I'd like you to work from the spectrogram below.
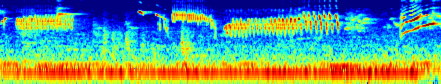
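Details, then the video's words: Young canary singing vigorously, used to prompt a canary that has stopped singing to start again: buzzy high trill, a bright upswept whistle, more rattling trills, then sharp rising notes at the end, over a steady low hum. "Kenari Muda Angkat Gacor|| Pancingan Untuk Kenari Macet Bunyi Agar Cepat Berkicau"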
